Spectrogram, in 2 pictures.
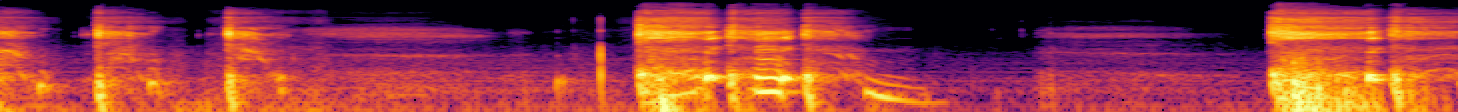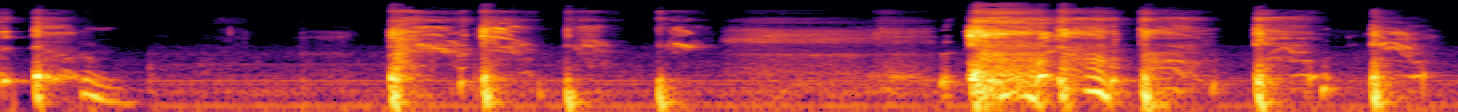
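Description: Repeated harsh cough bursts come in clusters, with long noisy inhalations between them during a sustained coughing fit.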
